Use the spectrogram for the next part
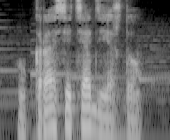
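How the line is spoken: Muttering under breath. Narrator (Russian): пробормотал я себе под нос

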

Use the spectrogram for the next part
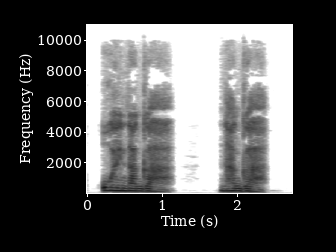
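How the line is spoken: Frantic whisper. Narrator (Russian): шептал исступленно Левка

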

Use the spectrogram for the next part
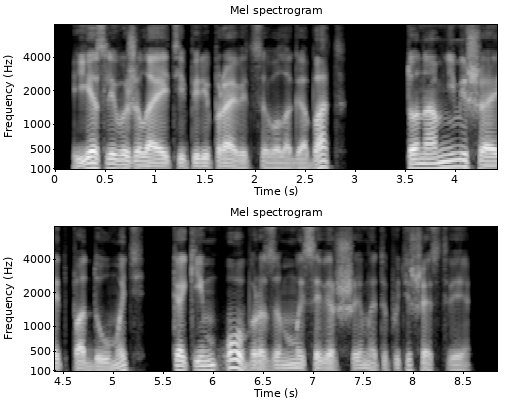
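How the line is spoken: Calm. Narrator (Russian): спокойно проговорил мистер Фог

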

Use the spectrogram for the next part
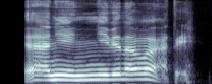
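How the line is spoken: Creaky voice. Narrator (Russian): проскрипел Мэнсон

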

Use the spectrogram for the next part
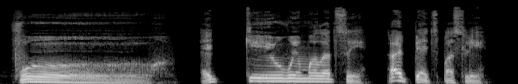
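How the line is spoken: Relieved exhale, grinning dwarf. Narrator (Russian): Выдохнул дворф и, лыбясь во весь щербатый рот

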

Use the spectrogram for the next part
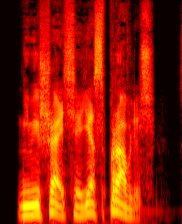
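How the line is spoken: Snapping retort. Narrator (Russian): снова огрызнулся он

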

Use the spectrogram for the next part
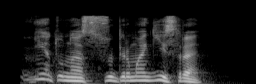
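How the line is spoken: Muffled hoarse boy. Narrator (Russian): просипел уткнувшийся лицом в парту парнишка

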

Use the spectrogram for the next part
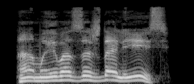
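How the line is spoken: Hoarse woman's shout. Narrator (Russian): Хрипло крикнула нам одна из 3 подошедших, высокая женщина с ником Сноу

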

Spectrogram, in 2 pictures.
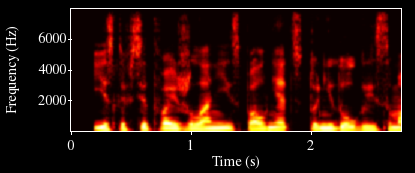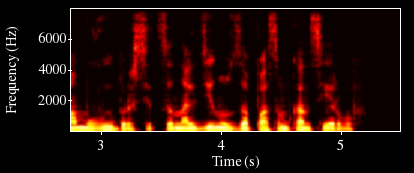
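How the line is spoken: Grumbling. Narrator (Russian): проворчала Штукина

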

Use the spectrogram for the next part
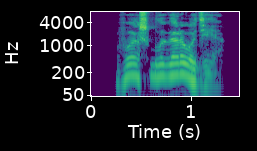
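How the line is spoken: Quiet address. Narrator (Russian): обратился тихонько к Куницыну Лёшка

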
